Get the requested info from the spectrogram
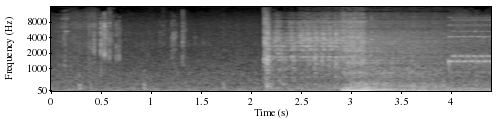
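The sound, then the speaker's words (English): A car engine cranks and catches about two seconds in, then settles into a steady idle with a brief rev as the car is warmed up, with faint outdoor ambience before it starts. “Okay, I'm gonna go warm up the car.”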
